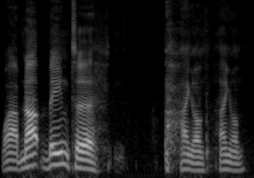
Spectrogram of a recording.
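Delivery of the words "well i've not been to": loud, lightly played cowboy; Western character. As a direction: launch into a mock Western voice. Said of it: "I could play any Western character".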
